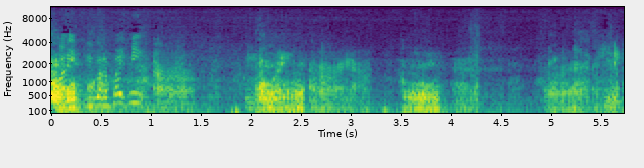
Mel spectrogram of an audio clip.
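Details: Bella, a female Rottweiler worried by a dirty Gatorade bottle, gives deep, gruff barks and growly woofs in short bursts while a person talks.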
